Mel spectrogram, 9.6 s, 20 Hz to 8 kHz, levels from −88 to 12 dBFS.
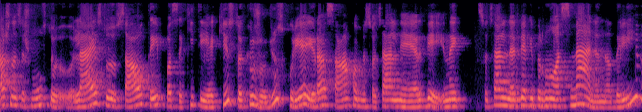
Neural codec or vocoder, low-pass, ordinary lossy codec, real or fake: none; 7.2 kHz; MP3, 48 kbps; real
